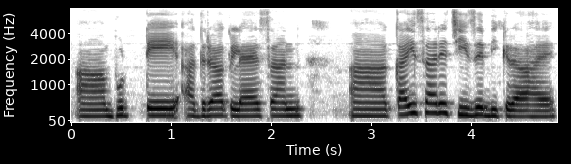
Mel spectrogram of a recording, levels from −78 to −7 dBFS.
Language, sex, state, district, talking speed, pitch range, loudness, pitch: Hindi, female, Delhi, New Delhi, 110 wpm, 170-185 Hz, -13 LUFS, 175 Hz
